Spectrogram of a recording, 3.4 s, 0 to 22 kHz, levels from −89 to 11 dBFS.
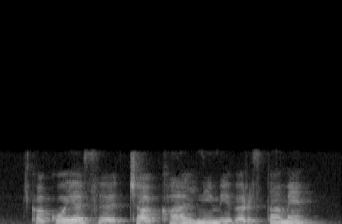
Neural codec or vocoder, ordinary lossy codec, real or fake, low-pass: none; MP3, 64 kbps; real; 7.2 kHz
